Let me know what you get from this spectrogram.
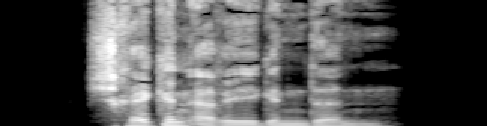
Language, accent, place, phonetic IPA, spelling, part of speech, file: German, Germany, Berlin, [ˈʃʁɛkn̩ʔɛɐ̯ˌʁeːɡəndn̩], schreckenerregenden, adjective, De-schreckenerregenden.ogg
- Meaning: inflection of schreckenerregend: 1. strong genitive masculine/neuter singular 2. weak/mixed genitive/dative all-gender singular 3. strong/weak/mixed accusative masculine singular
